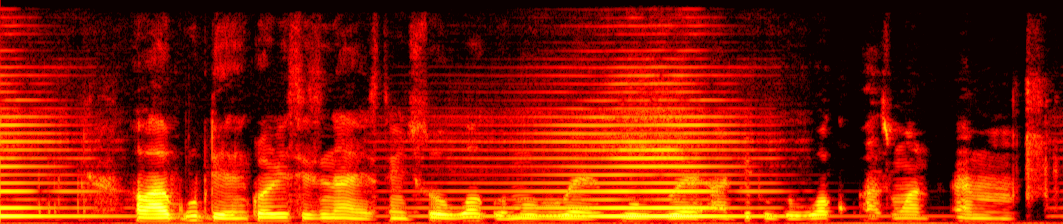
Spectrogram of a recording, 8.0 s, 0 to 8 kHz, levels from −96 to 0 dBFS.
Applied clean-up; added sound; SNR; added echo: none; Bowed string instrument; 2 dB; none.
